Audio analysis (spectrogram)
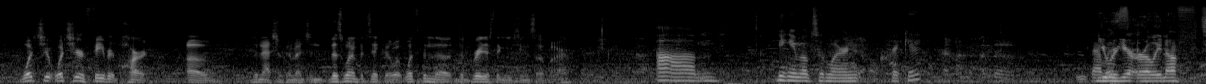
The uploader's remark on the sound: Live from SHAPE Nashville Day 2!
